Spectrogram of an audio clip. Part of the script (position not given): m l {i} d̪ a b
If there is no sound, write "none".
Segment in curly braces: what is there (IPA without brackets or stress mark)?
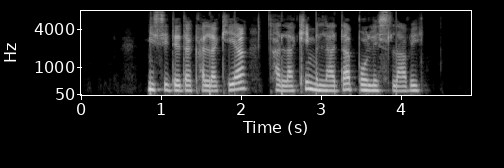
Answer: a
